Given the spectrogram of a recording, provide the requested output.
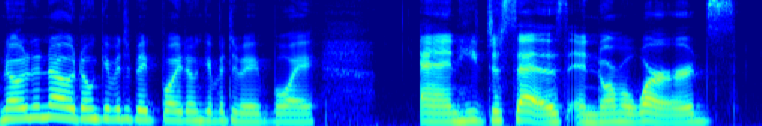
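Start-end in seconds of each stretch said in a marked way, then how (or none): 0.0-2.1 mock, tearful blubbering through sobs. Retelling what he said once he started crying, imitating someone crying. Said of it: "then he's crying".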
